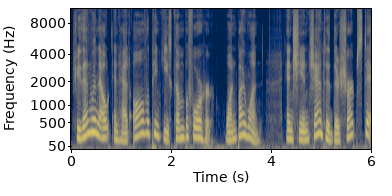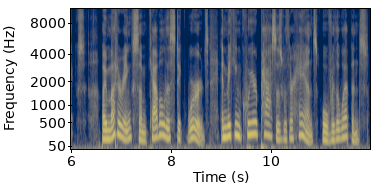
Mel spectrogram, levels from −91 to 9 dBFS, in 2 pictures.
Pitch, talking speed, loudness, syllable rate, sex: 190 Hz, 180 wpm, -17 LUFS, 5.0 syllables/s, female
